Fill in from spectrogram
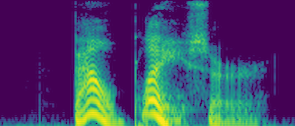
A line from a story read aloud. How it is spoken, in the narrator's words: continued, dropping his voice confidentially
